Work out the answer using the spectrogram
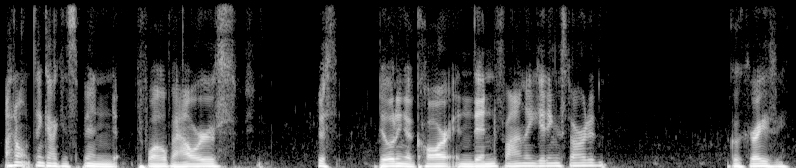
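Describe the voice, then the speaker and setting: A man with a low, gravelly voice and a dark, mellow tone talks loosely over a game stream. He rambles from thought to thought and swears without a second thought. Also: measured pace, pauses often, no echo. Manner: relaxed, rambling, swears freely. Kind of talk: casual stream chat.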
